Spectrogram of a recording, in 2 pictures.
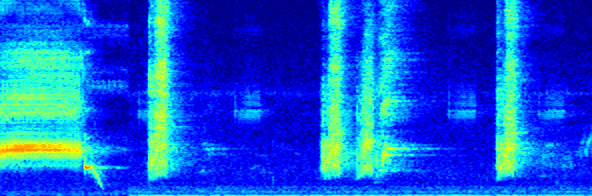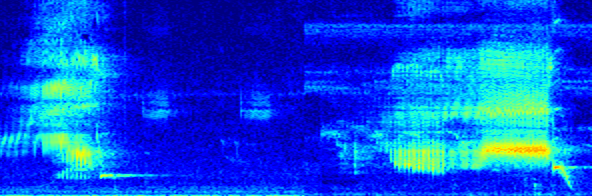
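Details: Red-rumped cacique song with loud, drawn-out harmonic notes at the start and end. Between them come rapid sharp clicks and a harsh rasping phrase over a steady low hum.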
